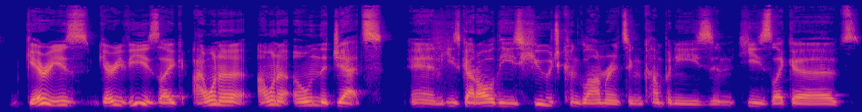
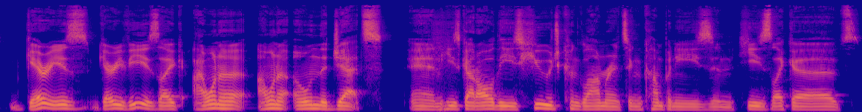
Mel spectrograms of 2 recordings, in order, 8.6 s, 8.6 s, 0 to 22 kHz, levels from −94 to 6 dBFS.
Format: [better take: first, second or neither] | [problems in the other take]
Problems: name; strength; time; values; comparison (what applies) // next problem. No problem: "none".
second | thin; somewhat; fading below 300 Hz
